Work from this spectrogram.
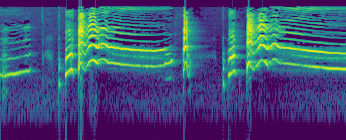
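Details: Dog, said to be scared of chickens, giving long high whining cries that waver and fall, several bursts with short gaps, some sharp yips between.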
